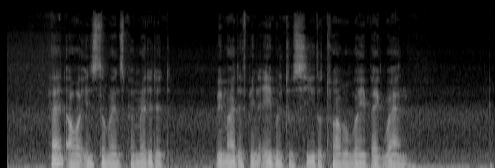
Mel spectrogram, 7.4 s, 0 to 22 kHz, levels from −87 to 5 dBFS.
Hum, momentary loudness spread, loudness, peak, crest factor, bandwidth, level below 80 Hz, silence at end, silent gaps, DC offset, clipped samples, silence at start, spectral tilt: none; 21 LU; -30 LUFS; -12 dBFS; 20 dB; 16 kHz; -44 dBFS; 0 s; none; under 0.1%; under 0.1%; 0.1 s; -6.5 dB/octave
